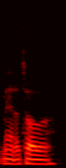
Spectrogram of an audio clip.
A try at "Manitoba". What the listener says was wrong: There's a B in it.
